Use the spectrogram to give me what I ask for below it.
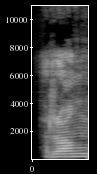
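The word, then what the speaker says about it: wrong: रॉन्ग में W silent है।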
